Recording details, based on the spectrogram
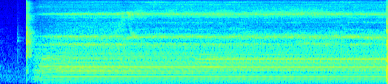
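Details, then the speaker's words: Niscomed piston compressor nebulizer, used to deliver aerosolised medication for asthma, allergies and respiratory disorders, switched on and running: steady, high-pitched mechanical hum with buzzing whine, described as low-noise. "मैं cross यह picture कम return याद दिलाएगा अभी हमने चला करके देखा यह बहुत ही लो नाइस क्रिएट करता है"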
